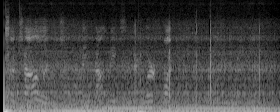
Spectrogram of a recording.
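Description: Volvo drift car engine idling with a steady low hum, heard from inside the cabin. A single sharp knock comes at the very start.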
